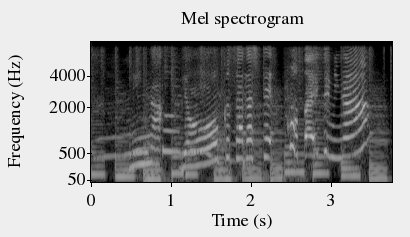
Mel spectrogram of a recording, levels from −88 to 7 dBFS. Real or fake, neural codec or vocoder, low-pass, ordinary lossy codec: fake; codec, 16 kHz, 6 kbps, DAC; 7.2 kHz; none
